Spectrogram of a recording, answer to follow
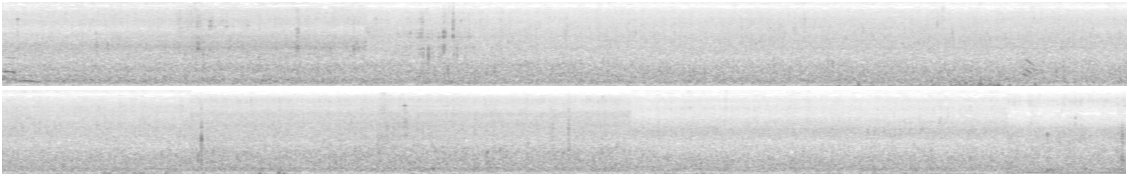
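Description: Steady rush of rain runoff flowing across a washed-out gravel road, mixed with falling rain.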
